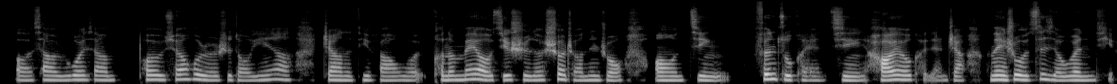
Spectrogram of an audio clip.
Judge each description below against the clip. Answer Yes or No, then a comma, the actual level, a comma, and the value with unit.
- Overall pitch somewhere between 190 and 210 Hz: Yes, high, 200 Hz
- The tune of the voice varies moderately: No, narrow, 1.5 semitones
